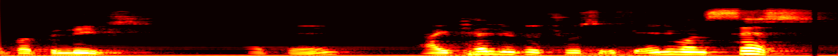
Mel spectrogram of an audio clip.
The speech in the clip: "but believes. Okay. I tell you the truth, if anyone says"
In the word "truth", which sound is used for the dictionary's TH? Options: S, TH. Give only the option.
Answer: S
